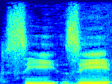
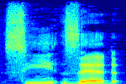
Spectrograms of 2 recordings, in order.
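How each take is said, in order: First: The final letter is said as zee. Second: The final letter is said as zed. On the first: This is the American way. The speaker calls it wrong. "not CZ. We're in Canada last time I checked" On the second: This is the Canadian way. The speaker calls it right. "It's pronounced CZ"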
